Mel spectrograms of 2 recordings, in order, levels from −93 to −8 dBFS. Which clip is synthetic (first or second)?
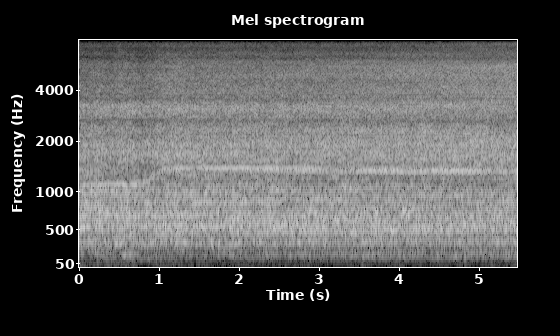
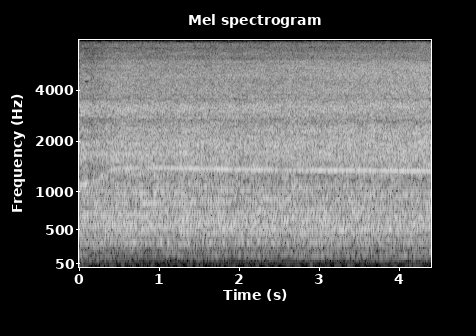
first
